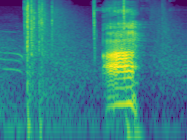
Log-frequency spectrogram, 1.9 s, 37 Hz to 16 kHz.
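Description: Gunfire in Battlefield 4 multiplayer: a few quick sharp shots followed by a louder, longer burst of fire lasting about half a second, fairly close, with game noise around it.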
